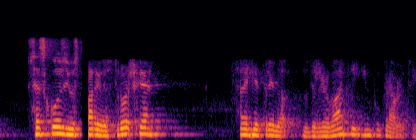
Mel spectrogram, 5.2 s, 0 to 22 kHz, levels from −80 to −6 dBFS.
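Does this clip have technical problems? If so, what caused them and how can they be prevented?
Yes. There is a handover gap from 1.01 to 1.11 s, about 100 ms long. The call switched networks and no speech frames arrived. The sound drops out quickly and stays silent until the new link starts. Prevention: tune handover settings so both links overlap briefly before the old one is released.

From 1.11 s to the end there is a fallback to narrowband. Before it, the sound is clear and wideband, which fits a high-rate HD Voice mode. Afterwards nothing remains above 4 kHz. The sound turns dull and rough, which points to a low-rate narrowband codec. Prevention: ensure the target network supports HD Voice so the call keeps its wideband codec.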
